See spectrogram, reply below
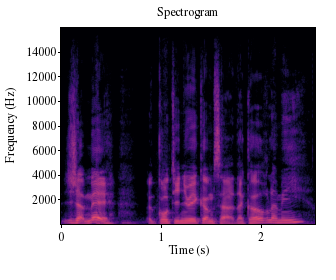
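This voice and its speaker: Proud male cop, swinging pitch. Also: animated, normal speed, fairly bright tone. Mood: smug pride. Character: proud, self-important male police officer. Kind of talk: French cartoon dub.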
